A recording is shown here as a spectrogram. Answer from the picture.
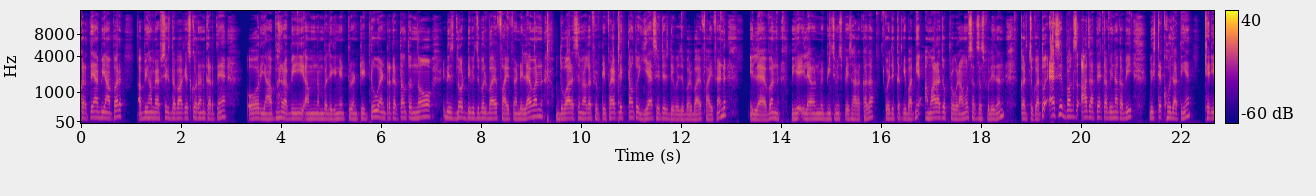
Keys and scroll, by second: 5.2 2, 5.5 2, 5.7 Return, 9.2 Up, 9.3 Return, 10.2 5, 10.4 5, 10.7 Return, 14.9 BackSpace, 16.2 ctrl+s.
